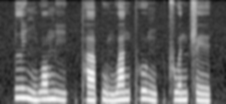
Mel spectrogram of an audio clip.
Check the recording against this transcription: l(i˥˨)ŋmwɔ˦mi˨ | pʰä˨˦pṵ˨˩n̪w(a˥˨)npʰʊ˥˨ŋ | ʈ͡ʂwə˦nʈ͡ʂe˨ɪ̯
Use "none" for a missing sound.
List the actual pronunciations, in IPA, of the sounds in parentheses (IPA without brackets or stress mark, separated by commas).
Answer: i˥˨, a˦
